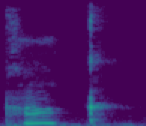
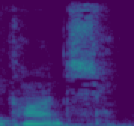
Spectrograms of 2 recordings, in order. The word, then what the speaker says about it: conch: be piercing my conch i think it's pronounced like conk conk i i don't know i'm gonna say conch i know it's probably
